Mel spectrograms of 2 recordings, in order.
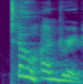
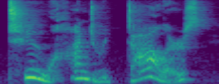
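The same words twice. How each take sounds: First: A raised shout, higher and louder. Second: "Two hundred dollars?" drawn out very slowly, pitched higher; awed disbelief. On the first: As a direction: bark "Two hundred" as a flat demand. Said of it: "he shouted". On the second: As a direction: let the sum sink in, wide-eyed and slow. Boy stunned by the sum. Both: Acted.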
